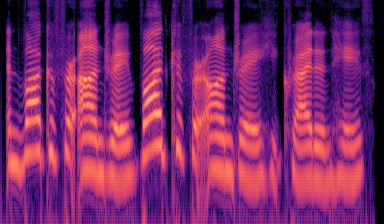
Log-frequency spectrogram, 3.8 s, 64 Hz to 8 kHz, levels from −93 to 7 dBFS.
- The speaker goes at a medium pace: Yes, average, 170 wpm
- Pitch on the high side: Yes, high, 210 Hz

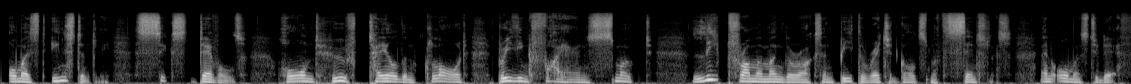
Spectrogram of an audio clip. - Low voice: Yes, low, 120 Hz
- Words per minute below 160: Yes, average, 150 wpm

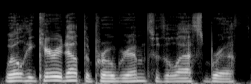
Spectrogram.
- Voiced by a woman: No, male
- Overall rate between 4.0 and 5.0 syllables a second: No, 5.5 syllables/s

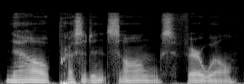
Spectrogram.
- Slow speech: Yes, slow, 100 wpm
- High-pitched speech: No, very low, 95 Hz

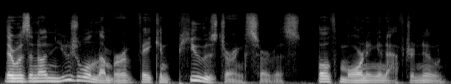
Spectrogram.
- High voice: No, low, 105 Hz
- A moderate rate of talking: Yes, average, 185 wpm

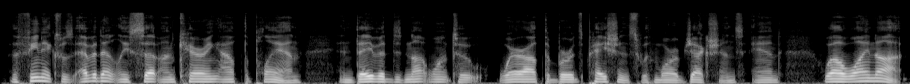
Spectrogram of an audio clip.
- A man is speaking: Yes, male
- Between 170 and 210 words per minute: Yes, average, 180 wpm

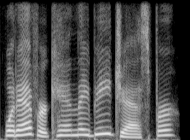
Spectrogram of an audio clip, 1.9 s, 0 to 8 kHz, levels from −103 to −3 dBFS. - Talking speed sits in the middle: Yes, average, 155 wpm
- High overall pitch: Yes, very high, 275 Hz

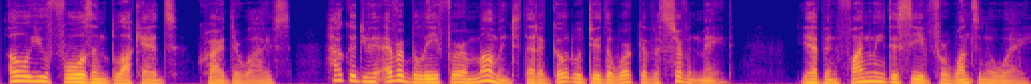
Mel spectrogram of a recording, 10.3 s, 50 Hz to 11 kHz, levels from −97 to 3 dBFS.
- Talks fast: Yes, fast, 215 wpm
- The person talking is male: Yes, male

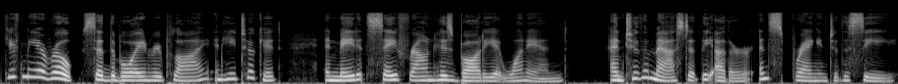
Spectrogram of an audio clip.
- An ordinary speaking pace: No, fast, 235 wpm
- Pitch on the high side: Yes, high, 200 Hz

